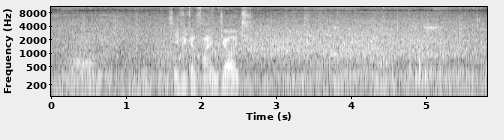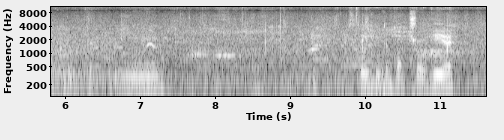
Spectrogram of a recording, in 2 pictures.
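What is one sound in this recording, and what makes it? Footsteps tap on paving.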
